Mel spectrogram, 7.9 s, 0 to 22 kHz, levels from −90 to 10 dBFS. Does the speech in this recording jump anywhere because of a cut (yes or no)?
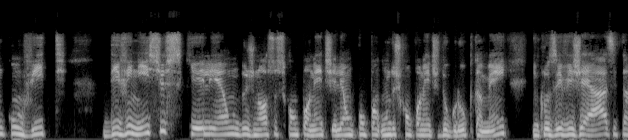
no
